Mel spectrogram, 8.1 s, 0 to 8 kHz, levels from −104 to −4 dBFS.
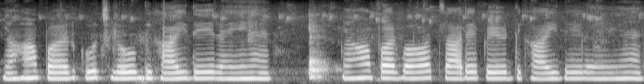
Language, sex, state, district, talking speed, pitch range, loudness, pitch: Hindi, female, Madhya Pradesh, Katni, 125 wpm, 215-230 Hz, -16 LUFS, 220 Hz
